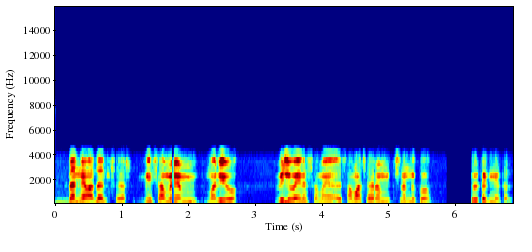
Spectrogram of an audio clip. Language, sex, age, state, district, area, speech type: Telugu, male, 18-30, Andhra Pradesh, Kurnool, urban, conversation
